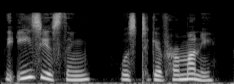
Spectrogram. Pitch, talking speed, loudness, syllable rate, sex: 230 Hz, 205 wpm, -17 LUFS, 5.1 syllables/s, female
